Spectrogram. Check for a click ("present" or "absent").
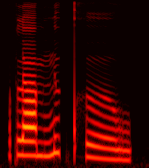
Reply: absent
